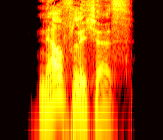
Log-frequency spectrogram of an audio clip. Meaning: strong/mixed nominative/accusative neuter singular of nervlich
- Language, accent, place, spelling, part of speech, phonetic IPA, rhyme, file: German, Germany, Berlin, nervliches, adjective, [ˈnɛʁflɪçəs], -ɛʁflɪçəs, De-nervliches.ogg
